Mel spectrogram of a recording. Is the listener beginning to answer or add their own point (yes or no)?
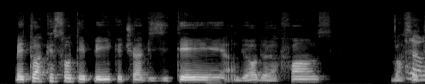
yes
